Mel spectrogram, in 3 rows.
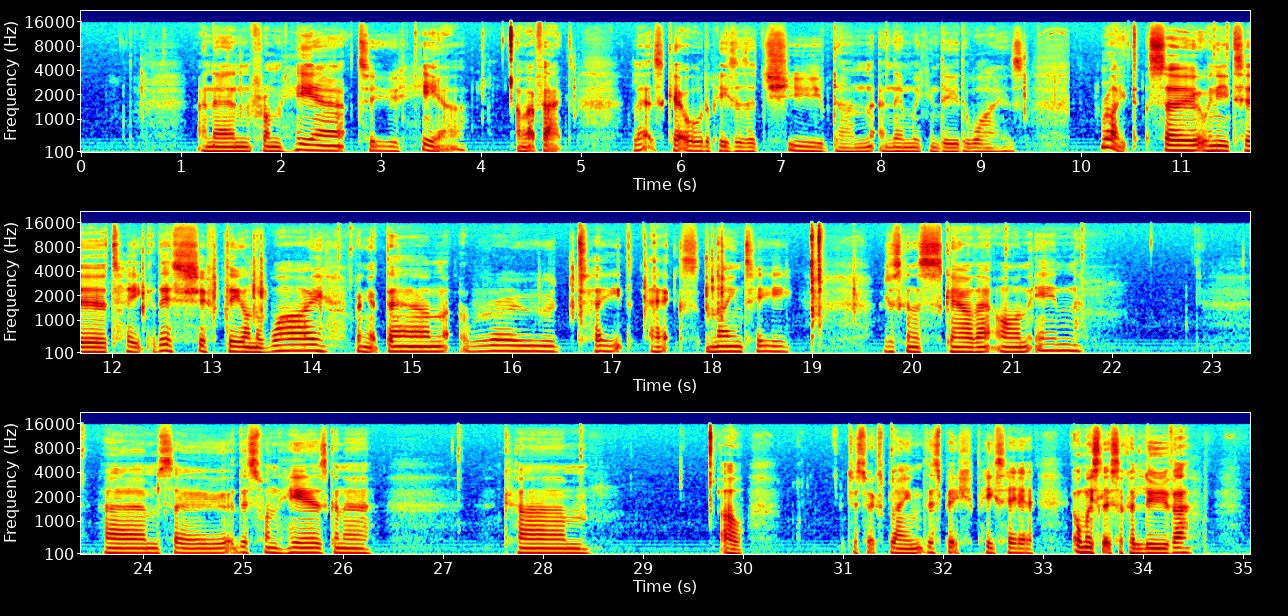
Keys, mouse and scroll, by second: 0.7-1.5 shift+middle drag, 8.3-9.4 scroll down 1, 11.2 click, 12.9 shift+d, 16.5 r, 20.0-20.9 drag, 21.6-23.3 drag, 27.1-28.4 drag, 31.3 click.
